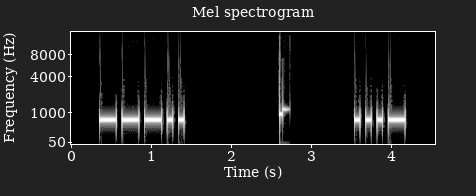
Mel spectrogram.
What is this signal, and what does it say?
Morse code, heard as a keyed tone, about 17 wpm, 700 Hz. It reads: 8 V
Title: Single Letter-Number 17wpm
